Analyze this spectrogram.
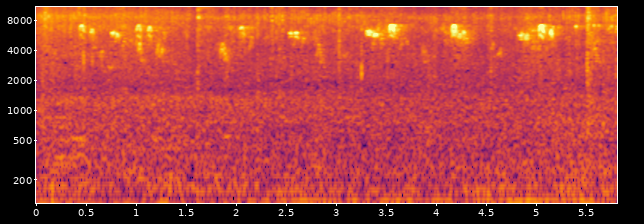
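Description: Small birds chirping in short, high notes that repeat irregularly, over a steady low rumble of street noise.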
